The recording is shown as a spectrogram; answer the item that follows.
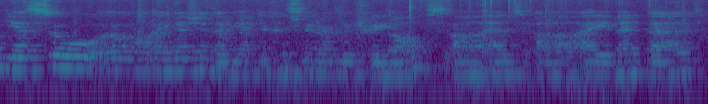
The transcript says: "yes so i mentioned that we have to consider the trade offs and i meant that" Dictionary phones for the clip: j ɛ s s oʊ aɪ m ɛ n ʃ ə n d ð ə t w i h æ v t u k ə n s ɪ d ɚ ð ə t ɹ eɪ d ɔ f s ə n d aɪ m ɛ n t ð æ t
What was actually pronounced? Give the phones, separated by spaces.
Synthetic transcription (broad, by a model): j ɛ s s oʊ aɪ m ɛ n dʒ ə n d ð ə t w i h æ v t u k ə n s ɪ d ɚ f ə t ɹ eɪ ɔ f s ə n d aɪ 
